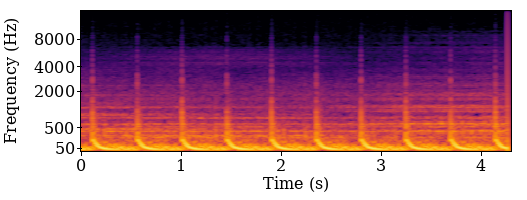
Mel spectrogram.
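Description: Dark techno: a steady kick drum, each hit dropping in pitch, a little over two beats a second, under a sustained droning synth.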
